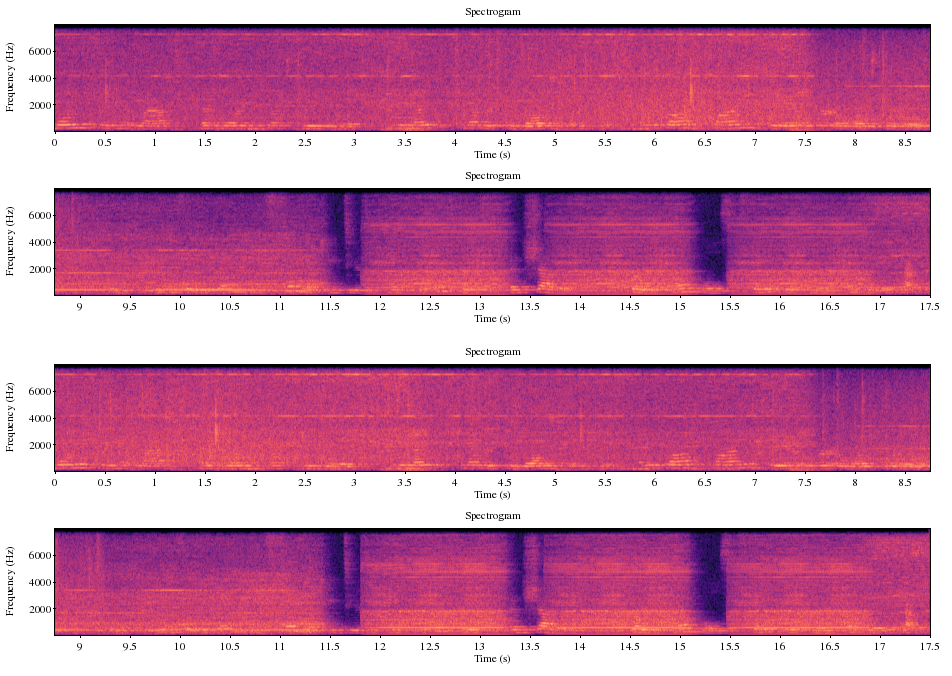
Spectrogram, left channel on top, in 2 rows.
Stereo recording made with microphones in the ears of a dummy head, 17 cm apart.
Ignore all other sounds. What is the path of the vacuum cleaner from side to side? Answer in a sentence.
In this clip you hear the vacuum cleaner move from right to left and back again.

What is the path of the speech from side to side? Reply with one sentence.
In this clip you hear the speech stay in one place.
